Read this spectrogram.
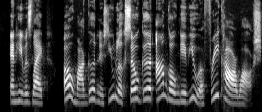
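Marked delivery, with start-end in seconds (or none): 1.3-5.3 put-on old man voice with Southern American accent. Retelling how the owner of the place greeted her, imitating Stan's southern accent. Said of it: "he had this southern accent".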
